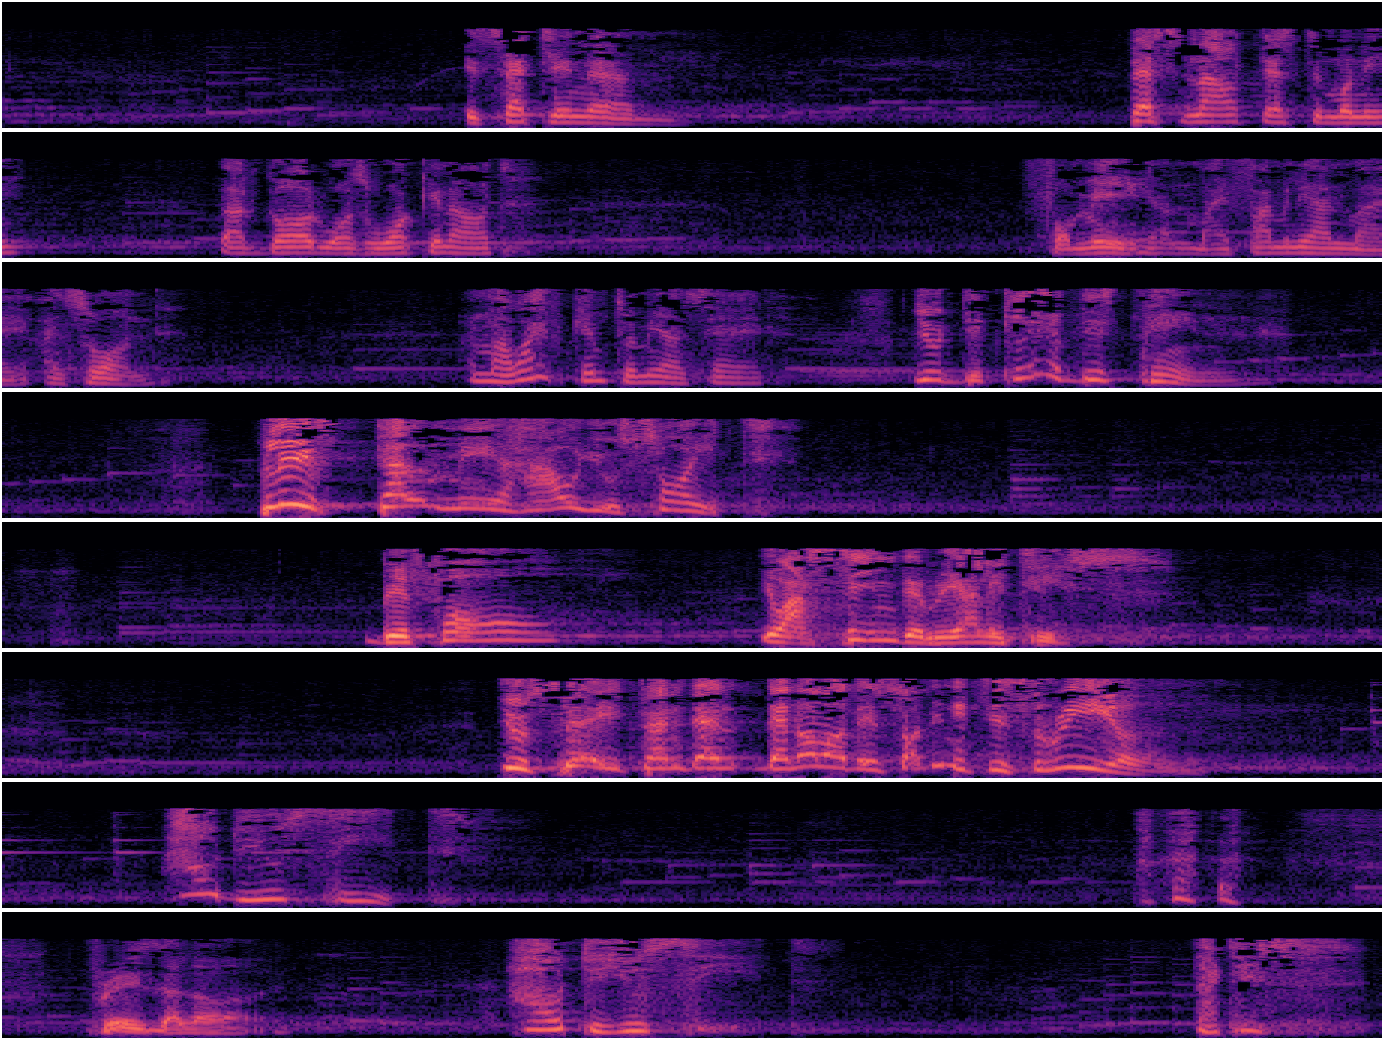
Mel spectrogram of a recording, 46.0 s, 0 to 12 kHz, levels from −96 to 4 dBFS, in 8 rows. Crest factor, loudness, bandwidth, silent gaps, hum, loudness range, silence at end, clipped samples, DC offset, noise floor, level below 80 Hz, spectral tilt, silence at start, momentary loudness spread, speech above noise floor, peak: 26 dB; -31 LUFS; 6 kHz; none; none; 14 LU; 0.15 s; under 0.1%; under 0.1%; -73 dBFS; -76 dBFS; -3 dB/octave; 1.95 s; 20 LU; 42 dB; -8 dBFS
